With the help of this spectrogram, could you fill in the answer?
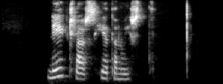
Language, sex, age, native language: Icelandic, female, 20-29, Icelandic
